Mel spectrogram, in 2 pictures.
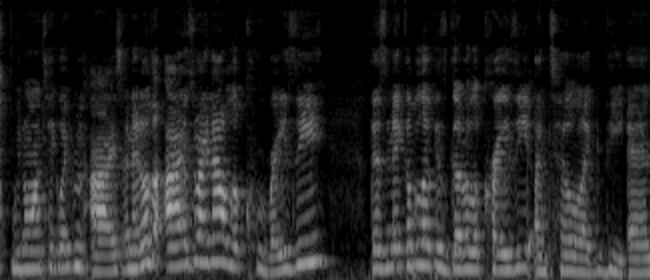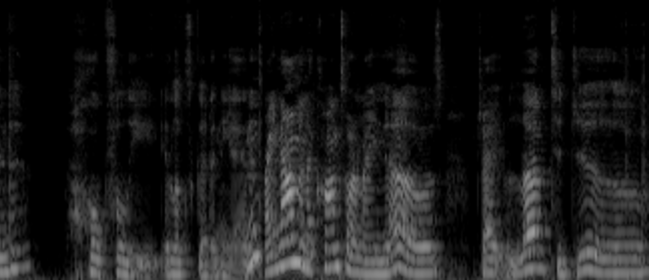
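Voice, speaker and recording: A woman speaks at a moderate pace with a fairly high pitch, lively intonation and big swings in loudness. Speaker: astrologer and tarot reader. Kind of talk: casual get-ready-with-me vlog. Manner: casual, filler-heavy.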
